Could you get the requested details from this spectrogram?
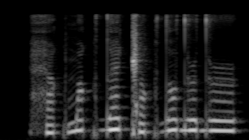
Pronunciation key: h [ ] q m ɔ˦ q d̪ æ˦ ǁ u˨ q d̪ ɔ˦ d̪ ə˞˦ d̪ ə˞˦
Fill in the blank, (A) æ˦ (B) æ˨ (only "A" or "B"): B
